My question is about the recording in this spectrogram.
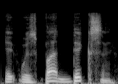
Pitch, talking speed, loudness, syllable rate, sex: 115 Hz, 205 wpm, -18 LUFS, 4.6 syllables/s, male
